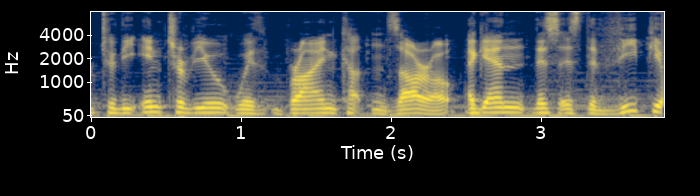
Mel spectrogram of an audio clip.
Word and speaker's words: Catanzaro: It's an Italian name. Catanzaro. So you just pronounce it very like Latinate, Yeah, so I wanted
